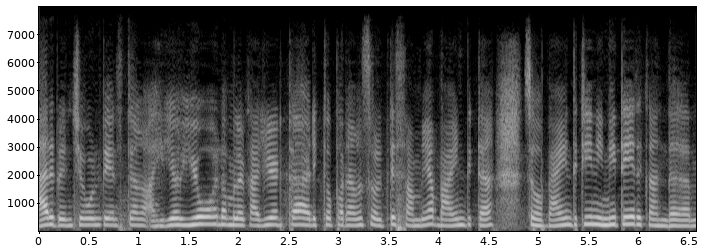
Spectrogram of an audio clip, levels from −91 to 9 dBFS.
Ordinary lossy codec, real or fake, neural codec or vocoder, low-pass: none; fake; codec, 16 kHz, 0.8 kbps, ZipCodec; none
